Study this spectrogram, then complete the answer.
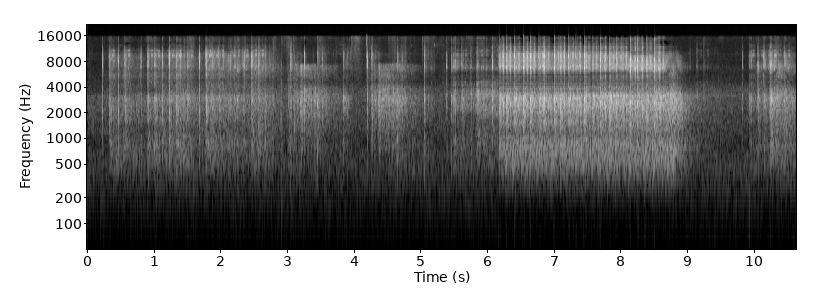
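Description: Rapid shotgun and gunfire bursts ring out from the Mask Gun video game, with quick clusters of sharp shots separated by brief pauses and a sustained dense stretch of firing near the end.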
